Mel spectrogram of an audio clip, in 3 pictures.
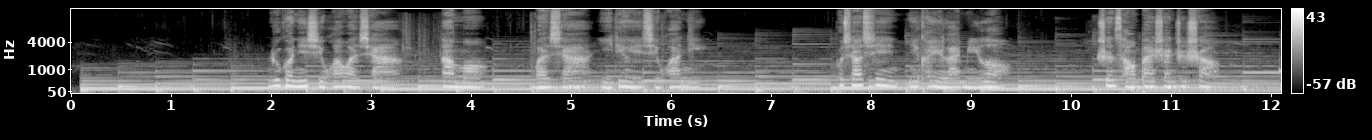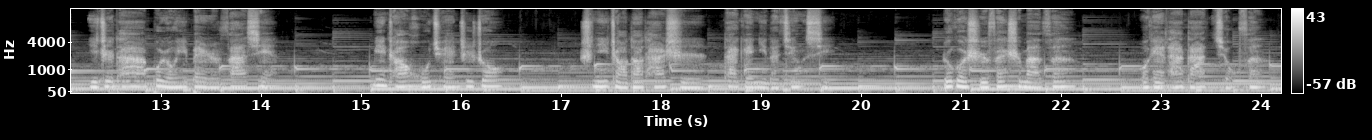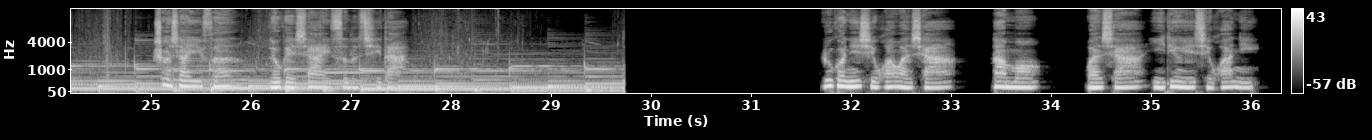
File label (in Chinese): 女音治愈风; 弥勒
